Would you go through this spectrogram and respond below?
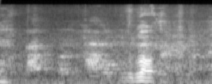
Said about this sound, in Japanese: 犬がワンワンとか、なんかすごいね、京都なんだよね。岩屋神社の前ね、下の方ですけど。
